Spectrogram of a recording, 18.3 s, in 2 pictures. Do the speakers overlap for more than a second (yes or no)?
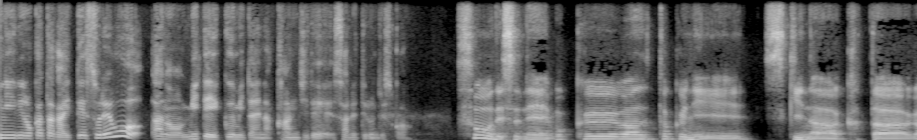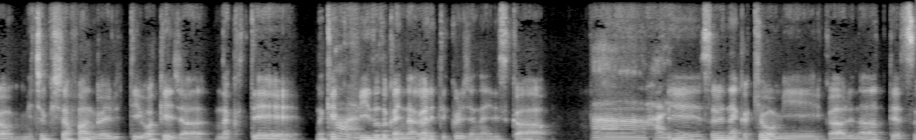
no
